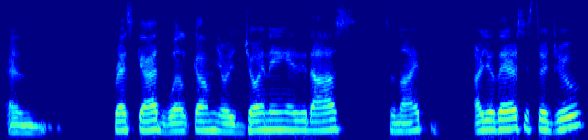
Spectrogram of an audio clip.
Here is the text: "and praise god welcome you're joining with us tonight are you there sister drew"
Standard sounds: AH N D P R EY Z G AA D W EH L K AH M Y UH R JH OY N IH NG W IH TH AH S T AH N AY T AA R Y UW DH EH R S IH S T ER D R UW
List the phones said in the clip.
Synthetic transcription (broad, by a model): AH N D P R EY S G AA D W EH L K AH M Y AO R JH OY N IH NG W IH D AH S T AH N AY T AA R Y UW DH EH R S IH S T ER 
